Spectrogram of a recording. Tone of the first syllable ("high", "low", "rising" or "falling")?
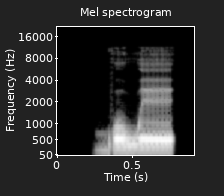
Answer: low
